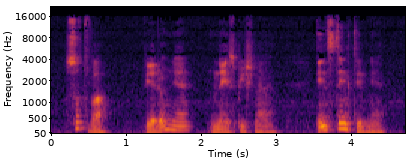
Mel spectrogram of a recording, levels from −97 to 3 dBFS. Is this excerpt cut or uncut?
uncut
